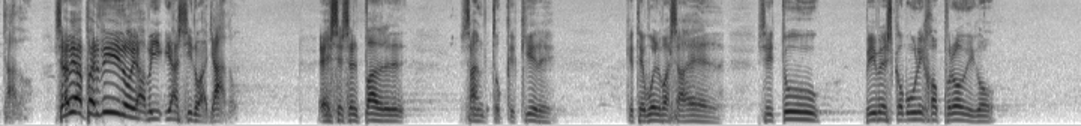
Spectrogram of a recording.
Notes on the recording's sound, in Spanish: Predicación al aire libre. Campaña evangelística grabada el 27 de Abril 2023 en Valencia - España.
